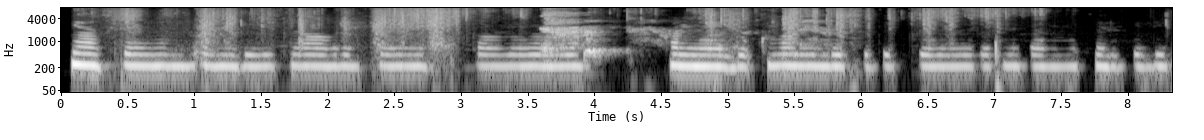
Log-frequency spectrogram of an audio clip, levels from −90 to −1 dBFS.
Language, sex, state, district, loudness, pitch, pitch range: Rajasthani, female, Rajasthan, Nagaur, -18 LUFS, 220 Hz, 215-220 Hz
